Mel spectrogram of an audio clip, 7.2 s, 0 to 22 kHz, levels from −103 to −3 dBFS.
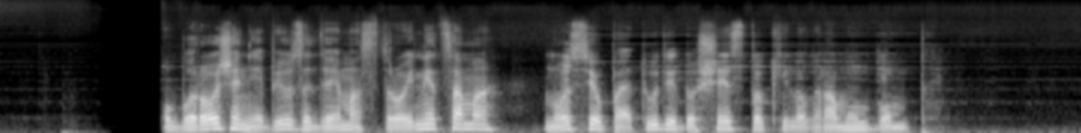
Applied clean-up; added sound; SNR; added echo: neural mask model DeepFilterNet 3.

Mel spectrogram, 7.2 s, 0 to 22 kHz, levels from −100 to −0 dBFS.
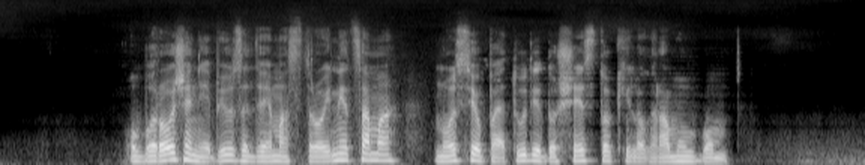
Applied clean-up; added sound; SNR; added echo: neural mask model Resemble Enhance denoiser.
